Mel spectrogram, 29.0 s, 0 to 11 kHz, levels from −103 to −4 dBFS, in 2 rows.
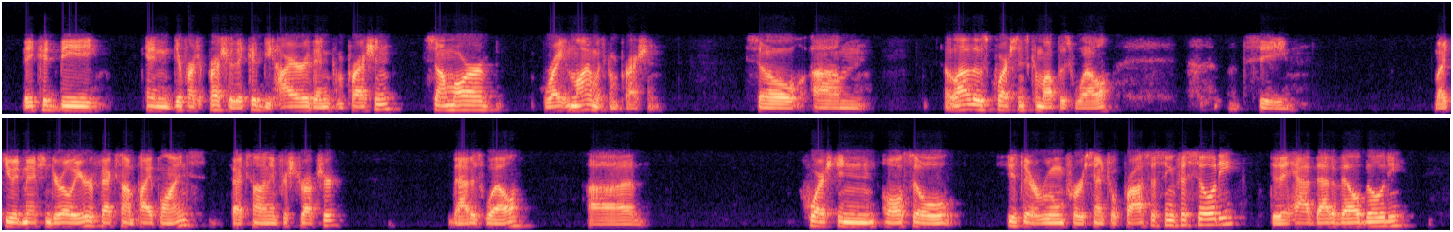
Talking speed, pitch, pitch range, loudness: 130 wpm, 115 Hz, 110-135 Hz, -19 LUFS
